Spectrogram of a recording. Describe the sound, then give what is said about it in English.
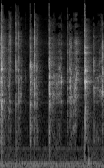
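Deer antlers clashed and rattled together while hunting to call deer in, making them think males are fighting: a quick series of sharp, bright clicks and clacks, an irregular burst of hard knocking with no voices. “That's how you call deer in sometimes.”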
